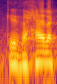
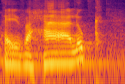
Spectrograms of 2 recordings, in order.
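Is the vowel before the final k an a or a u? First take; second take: a; u. First: The vowel before the final k is a. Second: The vowel before the final k is u. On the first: It is casual everyday speech. "Ini yang slang ya" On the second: It is the correct formal form. "kalau fasihnya gunakan dhammah"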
